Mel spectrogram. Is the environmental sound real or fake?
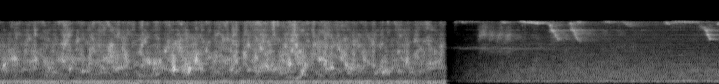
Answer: fake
